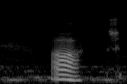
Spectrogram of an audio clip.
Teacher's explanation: এই স্বরধ্বনি উচ্চারণের সময় আমাদের ঠোঁট দুটি প্রসারিত বা কুঞ্চিত না হয়ে স্বাভাবিক অবস্থায় থাকে, তাকে মধ্যস্থ স্বরধ্বনি বলে।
